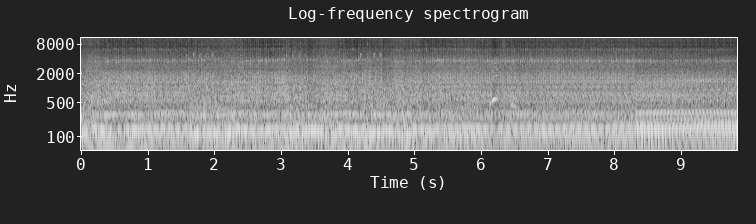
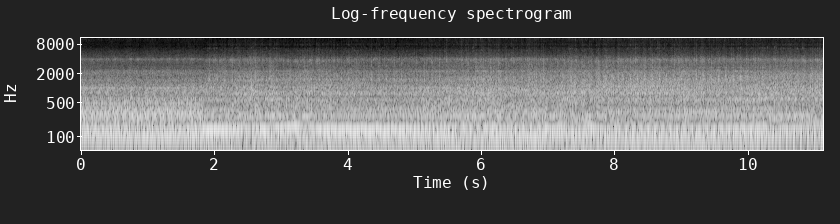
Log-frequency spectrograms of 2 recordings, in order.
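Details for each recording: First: 1980 Peterbilt 359 diesel idling after sitting; a stuck fuel rack was freed because fuel had turned to goo. Steady, even idle with a firm regular beat and no knocks or misses; the engine sounds healthy. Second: 1980 Peterbilt 359 diesel on first start of the year with jumped batteries: heavy idle with uneven, stumbling beat instead of smooth drone; rough running, owner suspects another lost injector.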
